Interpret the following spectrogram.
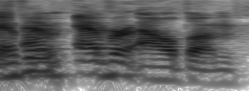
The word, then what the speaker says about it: Everalbum: I would say Everalbum.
